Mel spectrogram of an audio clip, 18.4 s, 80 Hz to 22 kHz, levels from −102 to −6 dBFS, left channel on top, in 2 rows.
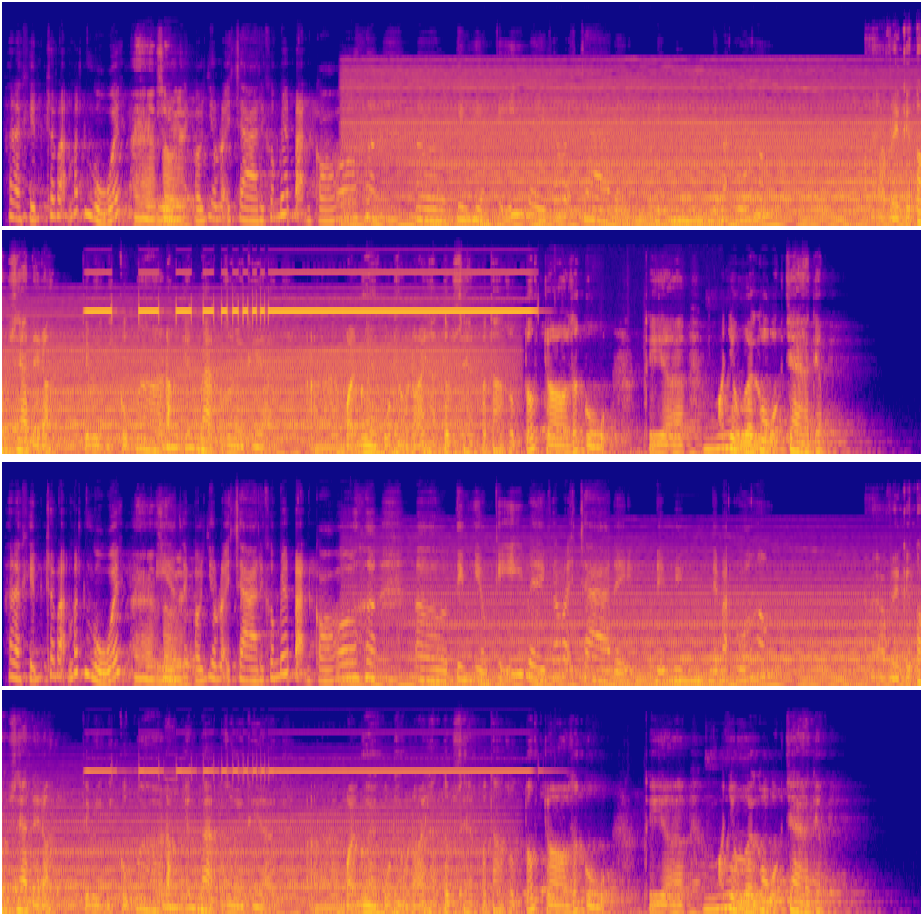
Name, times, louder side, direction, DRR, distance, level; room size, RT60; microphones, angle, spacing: voice 1, 0.0-1.2 1.5-7.7 10.8-11.3 16.2-16.8, right 1 dB, 60° right, 10 dB, 1.9 m, -28 dB
voice 2, 1.3-1.8 8.6-9.7 10.0-17.4, left 2 dB, 35° left, 10 dB, 2.7 m, -25 dB
sound 1, 3.4-14.4, left 3 dB, 55° left, 1.0 m, -28 dB
sound 2, 10.0-16.4, left 16 dB, 80° left, 1.0 m, -23 dB
25.0 x 24.0 x 9.2 m, 0.85 s
head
